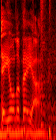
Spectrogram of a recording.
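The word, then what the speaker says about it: Oliveira: six tumas and JP deola and that is the way you pronounce it but I know there's an r in there but we asked and we got the information from the horse's mouth in the seventh row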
